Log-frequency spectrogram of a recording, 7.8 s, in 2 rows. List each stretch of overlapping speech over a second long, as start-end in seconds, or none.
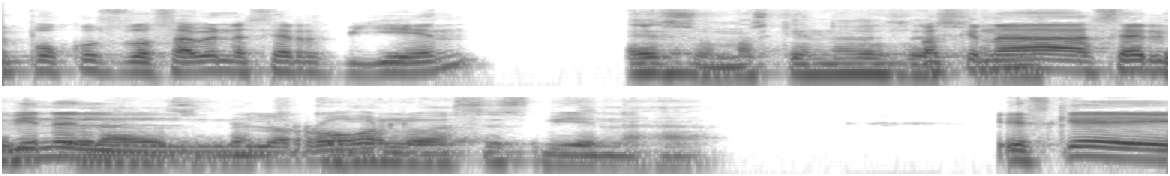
3.0-5.3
